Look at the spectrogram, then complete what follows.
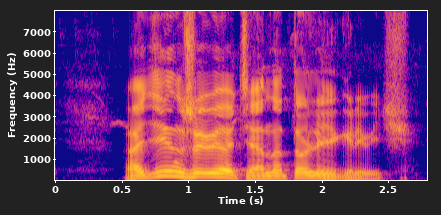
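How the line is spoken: Relaxed question. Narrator (Russian): расслабленно спросил Куропаткин

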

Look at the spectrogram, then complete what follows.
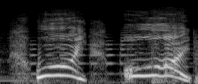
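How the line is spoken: Shouting. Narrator (Russian): закричала Ойка

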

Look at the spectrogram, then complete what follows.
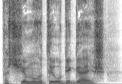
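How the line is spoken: Sobbing. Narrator (Russian): рыдала она

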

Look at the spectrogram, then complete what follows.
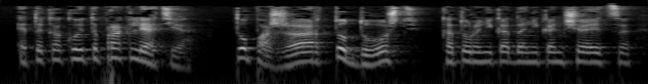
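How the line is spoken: Grumbling. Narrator (Russian): ворчал Крис

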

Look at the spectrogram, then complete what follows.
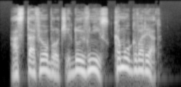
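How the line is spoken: Bark. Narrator (Russian): рявкнул Кальтер

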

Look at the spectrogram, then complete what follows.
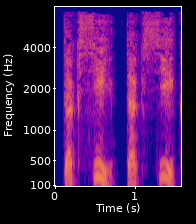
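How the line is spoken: Frantic shouting. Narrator (Russian): как сумасшедший закричал папа

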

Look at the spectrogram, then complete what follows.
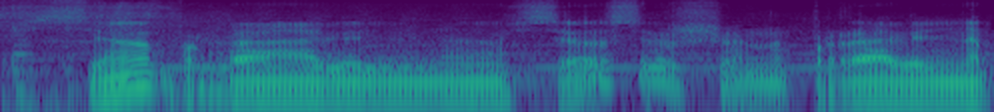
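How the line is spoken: Muttered. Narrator (Russian): пробормотал реалист

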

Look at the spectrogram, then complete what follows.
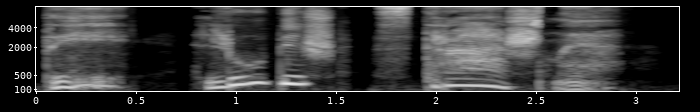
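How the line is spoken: Quiet muffled question. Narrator (Russian): тихо спросил, закрывая рукой рот Иванов

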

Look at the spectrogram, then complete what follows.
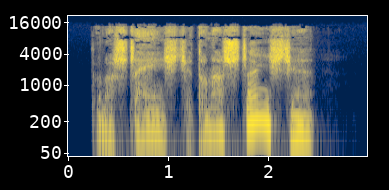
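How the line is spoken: Whispered. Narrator (Polish): szepnął do Małgorzaty Korowiow

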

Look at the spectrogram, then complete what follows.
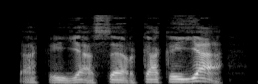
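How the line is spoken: Exclamation. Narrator (Russian): воскликнул капитан

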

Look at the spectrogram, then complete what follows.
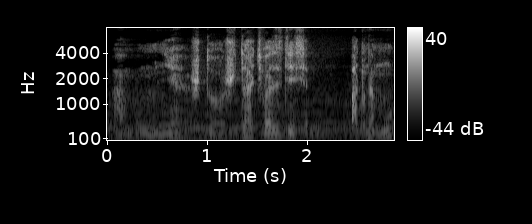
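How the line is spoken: Uncertain voice. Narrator (Russian): Голос Кирилла прозвучал неуверенно

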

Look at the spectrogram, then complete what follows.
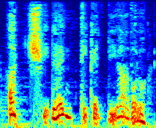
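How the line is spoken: Director exclaiming. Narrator (Italian): esclamò il direttore

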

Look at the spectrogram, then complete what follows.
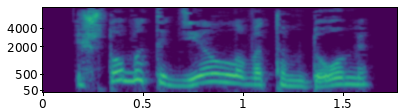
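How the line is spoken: Grumbling. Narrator (Russian): продолжает ворчать Алекс

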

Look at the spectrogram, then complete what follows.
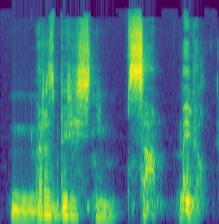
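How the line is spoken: Whisper. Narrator (Russian): шепнул

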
